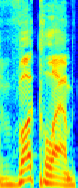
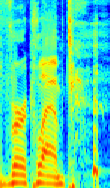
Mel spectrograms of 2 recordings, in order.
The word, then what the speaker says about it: verklempt: doing that you know i always thought it was vaclamped i didn't know it was verklempt me too i mean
